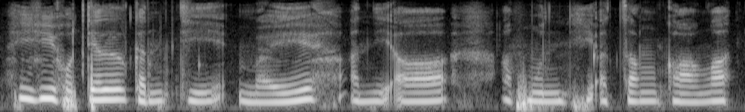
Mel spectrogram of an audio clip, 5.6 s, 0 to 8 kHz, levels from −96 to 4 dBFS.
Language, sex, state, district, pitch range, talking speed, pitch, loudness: Mizo, female, Mizoram, Aizawl, 195-230 Hz, 160 wpm, 205 Hz, -19 LUFS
